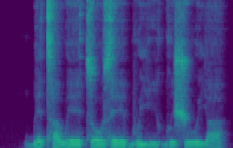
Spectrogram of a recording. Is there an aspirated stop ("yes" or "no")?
yes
